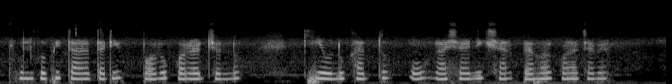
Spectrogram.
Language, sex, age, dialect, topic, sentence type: Bengali, female, 18-24, Western, agriculture, question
